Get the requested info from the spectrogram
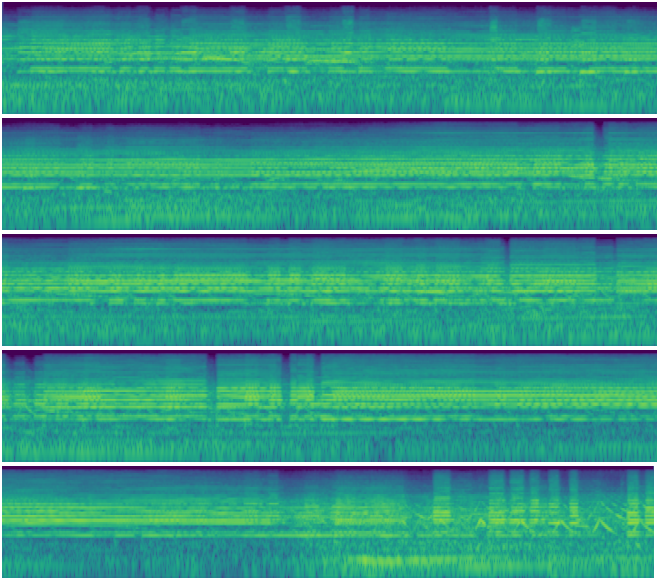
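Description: A car horn held down as one continuous two-note blare for nearly the whole time, stopping just before the end. Voices shout and cheer over it as parade vehicles roll past.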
